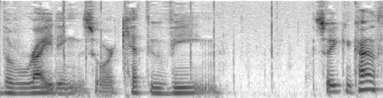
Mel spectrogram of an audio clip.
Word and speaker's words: Kethubim: And so Hebrew there, the one letter can be sounded two different ways depending on how it's marked and where it is in the syllable. So the Kethubim, it's how you pronounce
